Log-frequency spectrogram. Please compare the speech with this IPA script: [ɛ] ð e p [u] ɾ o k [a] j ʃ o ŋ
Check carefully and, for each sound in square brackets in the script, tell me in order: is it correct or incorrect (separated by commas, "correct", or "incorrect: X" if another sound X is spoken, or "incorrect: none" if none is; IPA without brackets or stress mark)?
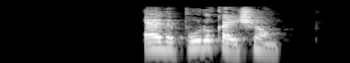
correct, correct, correct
